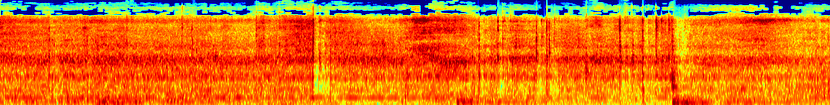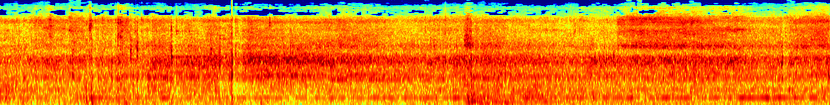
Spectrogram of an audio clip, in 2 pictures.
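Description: Ice hockey play: skate blades scraping and carving on the ice, with scattered stick-and-puck clacks and one sharp crack about four and a half seconds in, over a steady hum.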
